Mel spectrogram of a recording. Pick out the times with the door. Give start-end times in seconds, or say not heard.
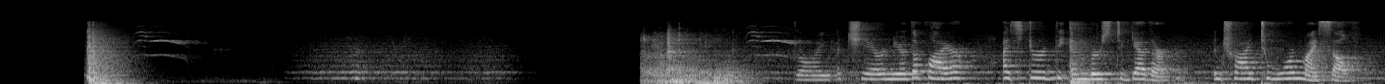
0.8-1.3, 6.4-7.5, 10.7-12.1.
